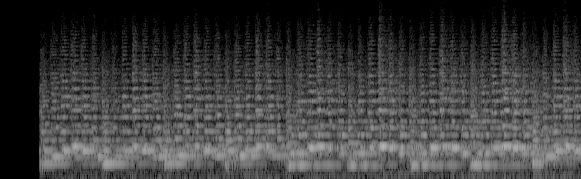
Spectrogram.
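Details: Melodic instrumental music with steady low notes and layered harmonics plays throughout after a brief silent start, with no animal sounds.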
